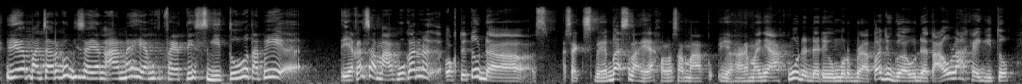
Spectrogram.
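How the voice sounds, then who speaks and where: Fast-talking woman telling candid stories. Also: mid-range voice, lively intonation. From Indonesia. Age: adult, married. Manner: fast, candid storytelling with frequent laughs. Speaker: guest. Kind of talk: candid talk-show conversation.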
